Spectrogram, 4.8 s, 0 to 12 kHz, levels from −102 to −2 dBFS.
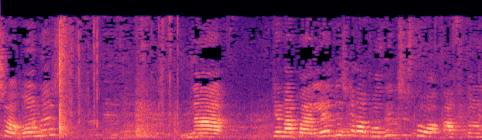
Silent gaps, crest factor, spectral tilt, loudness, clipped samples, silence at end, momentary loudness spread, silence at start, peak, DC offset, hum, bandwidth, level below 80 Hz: none; 18 dB; -2 dB/octave; -19 LUFS; under 0.1%; 0 s; 16 LU; 0 s; -2 dBFS; under 0.1%; none; 11 kHz; -60 dBFS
